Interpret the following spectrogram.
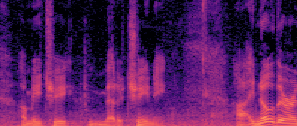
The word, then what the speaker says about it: Amici Medicinae: and that is that we have gone to the Italian pronunciation, to the Latin pronunciation, actually. And so henceforth, we will be called Amici Medicinae.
